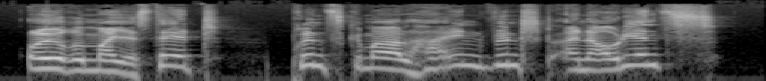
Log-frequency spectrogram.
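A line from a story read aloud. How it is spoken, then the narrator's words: Page bellowing. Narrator (German): stand vor Ilsebill ein Page und brüllte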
